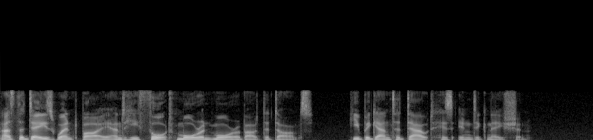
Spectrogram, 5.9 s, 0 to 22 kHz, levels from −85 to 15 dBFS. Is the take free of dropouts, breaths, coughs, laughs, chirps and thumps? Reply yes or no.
yes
